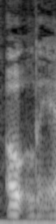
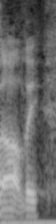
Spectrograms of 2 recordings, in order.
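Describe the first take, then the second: First: Oatley with a long "oh" as in oat; mispronounced name. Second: Oatley with an open "aw" first vowel; corrected name pronunciation. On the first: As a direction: say Oatley as "OHT-lee". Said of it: "I've been pronouncing his name wrong". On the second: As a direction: say Oatley as "AWT-lee". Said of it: "I believe it's Oatley". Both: Shown as a demonstration.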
